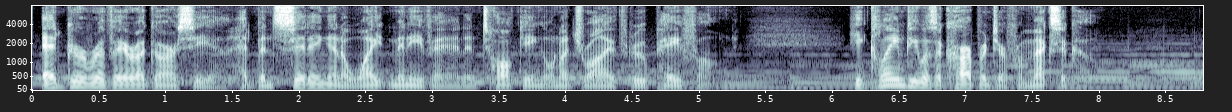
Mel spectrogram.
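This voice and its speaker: A male podcast narrator with a deep voice tells a scripted true-crime story. A music bed plays clearly behind him.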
